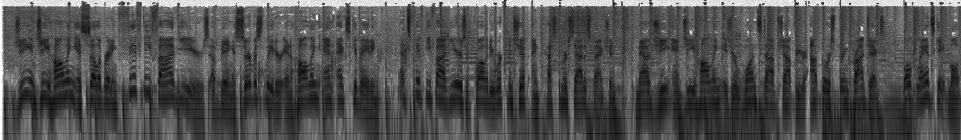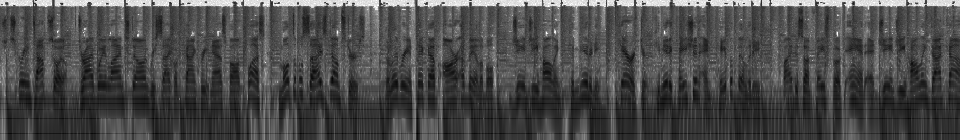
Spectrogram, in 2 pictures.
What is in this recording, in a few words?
Commercial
